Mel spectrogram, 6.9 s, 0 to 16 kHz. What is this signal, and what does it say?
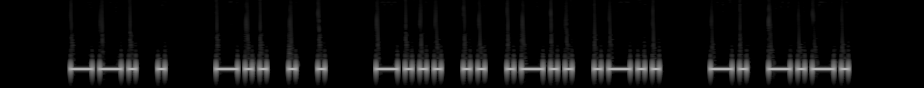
Morse code, heard as a keyed tone, about 21 wpm, 700 Hz. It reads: GE DEE BILL NC
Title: K1USN SST QSO Practice - 22wpm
